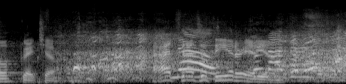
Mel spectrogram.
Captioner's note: onlookers laughing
